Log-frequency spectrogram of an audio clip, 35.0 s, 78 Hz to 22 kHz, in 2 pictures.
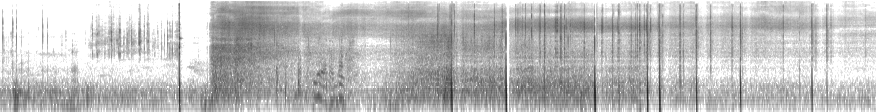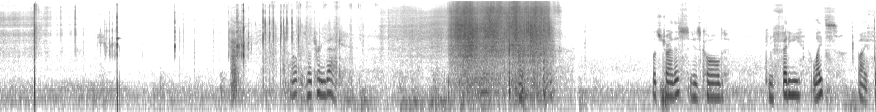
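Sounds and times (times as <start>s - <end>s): firework cracks and pops: 0.0s - 1.0s, 4.2s - 19.9s, 21.0s - 28.9s
ground firework hissing: 4.2s - 19.9s, 21.8s - 29.0s.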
